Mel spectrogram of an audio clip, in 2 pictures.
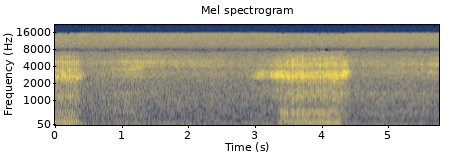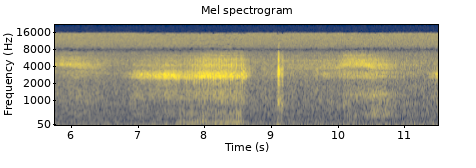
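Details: Female English Mastiff Nakita snoring while sleeping indoors; irregular rough snores every few seconds, two stronger rumbling ones among softer wheezy breaths, and a brief click.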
